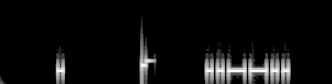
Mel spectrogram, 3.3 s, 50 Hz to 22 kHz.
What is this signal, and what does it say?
Morse code, heard as a keyed tone, about 22 wpm, 700 Hz. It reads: E ?
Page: This rapid-fire timing is geared to push your ICR (Instant Character Recognition) skills.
